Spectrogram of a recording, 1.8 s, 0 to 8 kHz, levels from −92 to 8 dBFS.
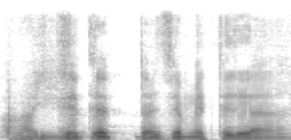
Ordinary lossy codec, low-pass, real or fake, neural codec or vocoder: none; 7.2 kHz; fake; codec, 16 kHz in and 24 kHz out, 0.6 kbps, FireRedTTS-2 codec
